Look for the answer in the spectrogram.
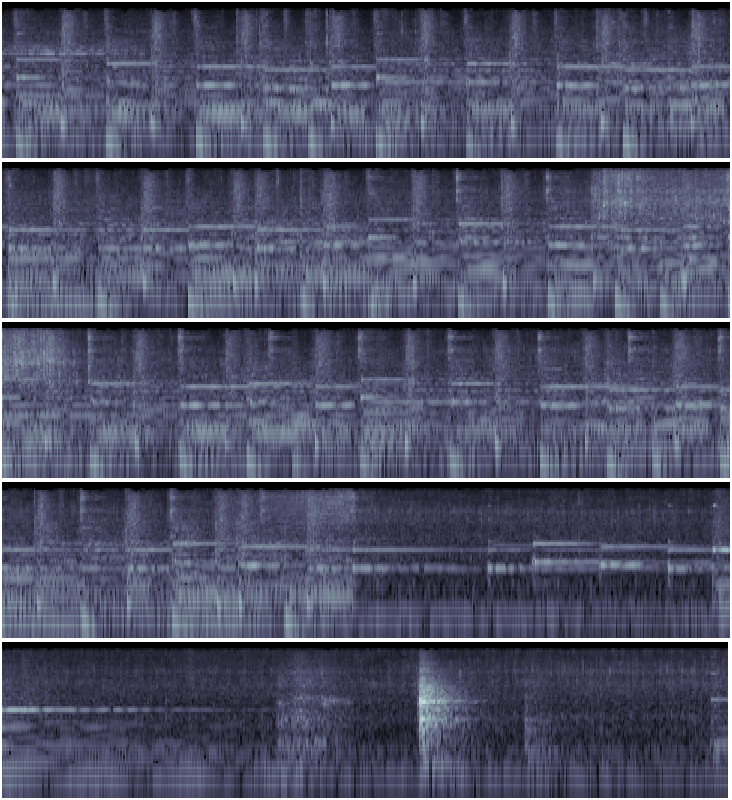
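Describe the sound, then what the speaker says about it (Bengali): Marinated koi fish (climbing perch) frying in oil with cumin, ginger, chili and yogurt, a steady close sizzle that falls quieter near the end before a brief clatter. "এই কই মাছটা তেল ছেড়ে দিয়েছে দেখেন বন্ধুরা।"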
